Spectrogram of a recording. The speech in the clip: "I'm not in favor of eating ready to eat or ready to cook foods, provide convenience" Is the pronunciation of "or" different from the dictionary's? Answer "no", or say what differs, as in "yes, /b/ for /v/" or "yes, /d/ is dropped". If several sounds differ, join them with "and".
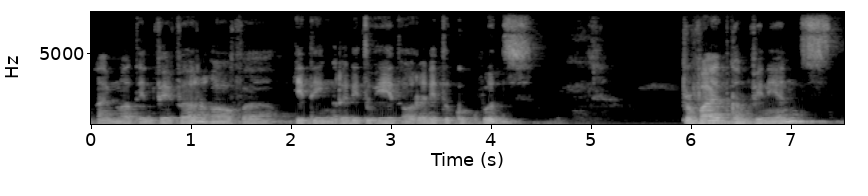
yes, /l/ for /ɹ/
